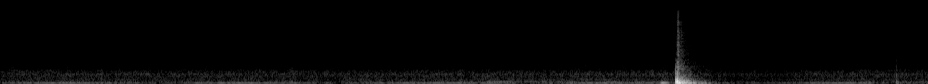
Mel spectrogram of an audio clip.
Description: You may want to use your headphones to listen to the banging sound.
